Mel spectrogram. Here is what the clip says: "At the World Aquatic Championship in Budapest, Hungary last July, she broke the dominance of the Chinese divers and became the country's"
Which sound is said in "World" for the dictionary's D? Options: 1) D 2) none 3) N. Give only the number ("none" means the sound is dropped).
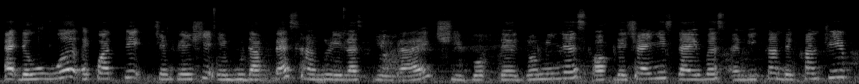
2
